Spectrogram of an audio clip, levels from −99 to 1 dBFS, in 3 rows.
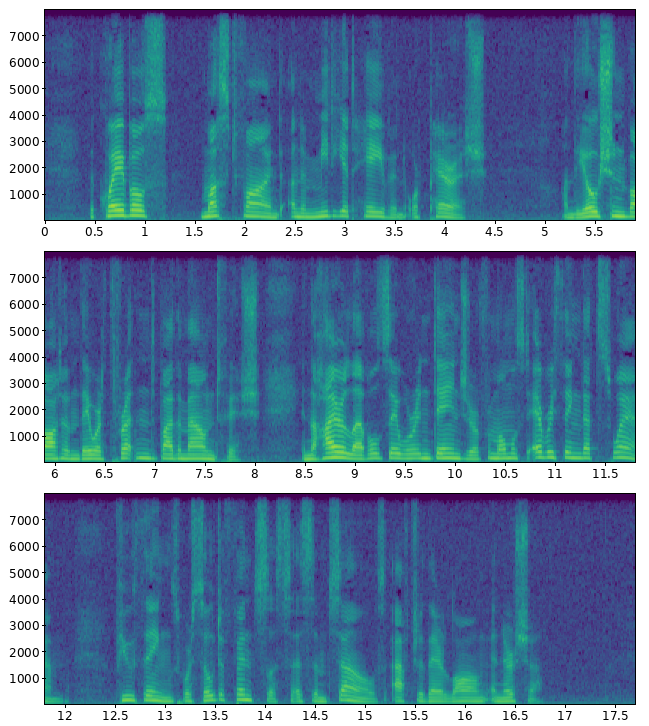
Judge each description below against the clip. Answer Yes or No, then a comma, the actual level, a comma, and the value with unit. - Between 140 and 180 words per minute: Yes, average, 150 wpm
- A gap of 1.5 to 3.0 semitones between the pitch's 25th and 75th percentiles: No, average, 4.7 semitones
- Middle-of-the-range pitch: Yes, medium, 155 Hz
